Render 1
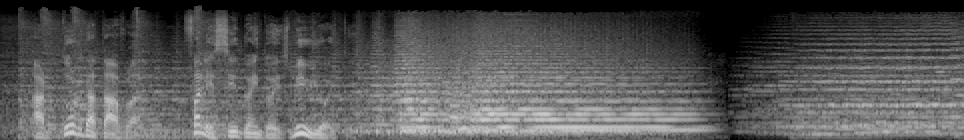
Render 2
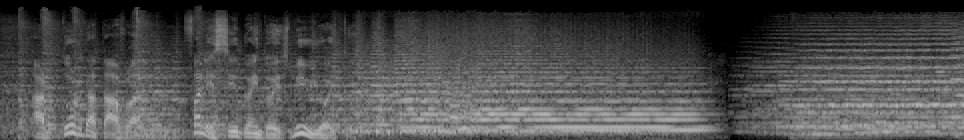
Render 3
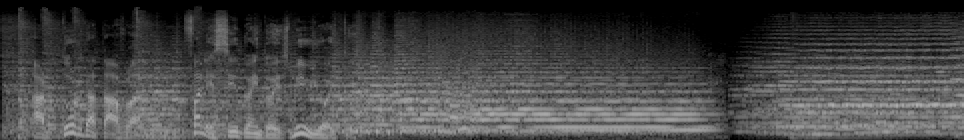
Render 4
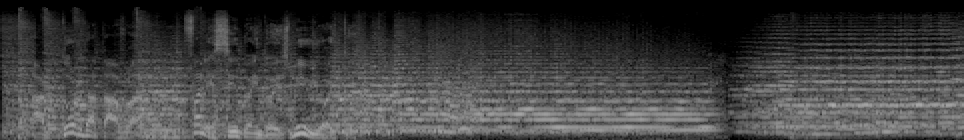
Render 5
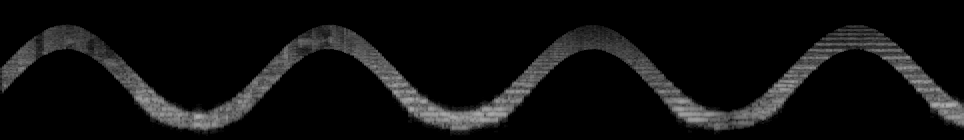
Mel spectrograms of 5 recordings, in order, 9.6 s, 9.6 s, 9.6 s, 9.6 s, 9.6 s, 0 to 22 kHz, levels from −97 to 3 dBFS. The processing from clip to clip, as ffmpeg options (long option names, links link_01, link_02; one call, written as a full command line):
ffmpeg -i in.wav -af "lowshelf=frequency=340:gain=-3.5,areverse,acompressor=threshold=-28dB:ratio=6,areverse,volume=1.5dB" out.wav
ffmpeg -i in.wav -af "adynamicequalizer=threshold=0.00794:dfrequency=1000:dqfactor=0.77:tfrequency=1000:tqfactor=0.77:attack=5:release=100:ratio=0.375:range=3:mode=boostabove:tftype=bell,acompressor=threshold=-34dB:ratio=2.5" out.wav
ffmpeg -i in.wav -af "alimiter=level_in=6.5dB:limit=-24dB:level=0:latency=1:release=15,volume=-6.5dB,flanger=delay=4:depth=6:regen=58:speed=0.3:shape=triangular,volume=5.5dB" out.wav
ffmpeg -i in.wav -filter_complex "[0:a]acrossover=split=120|1900|5000[link_01][link_02][link_03][link_04];[link_03]crystalizer=i=3:c=0[link_05];[link_01][link_02][link_05][link_04]amix=inputs=4:normalize=0,afftfilt=real='re*between(b*sr/1024,530*pow(7400/530,0.5+0.5*sin(2*PI*0.38*pts/sr))/1.41,530*pow(7400/530,0.5+0.5*sin(2*PI*0.38*pts/sr))*1.41)':imag='im*between(b*sr/1024,530*pow(7400/530,0.5+0.5*sin(2*PI*0.38*pts/sr))/1.41,530*pow(7400/530,0.5+0.5*sin(2*PI*0.38*pts/sr))*1.41)':win_size=1024:overlap=0.75,volume=5dB" out.wav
